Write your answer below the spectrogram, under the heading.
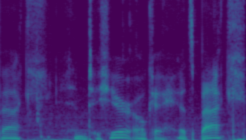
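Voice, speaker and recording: Somewhat breathy mumbling. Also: man. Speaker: programming instructor streamer. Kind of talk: live-stream tutorial.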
